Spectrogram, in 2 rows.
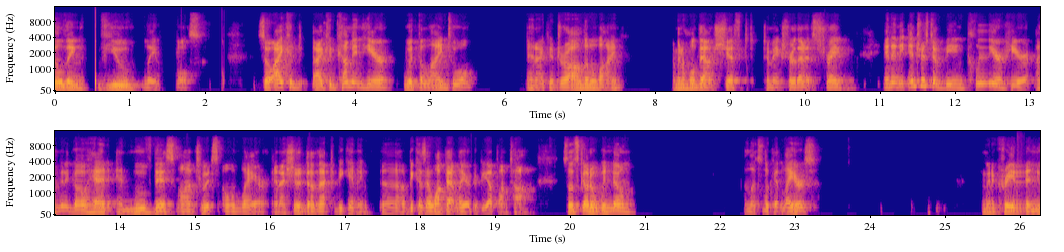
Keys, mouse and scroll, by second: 4.2 click, 8.8 click, 10.3 shift+click, 20.1 click, 24.1 click.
